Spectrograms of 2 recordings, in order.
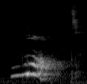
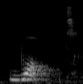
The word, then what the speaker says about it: what: think of time first what so the bit that's tricky in this word is that letter a that would usually make an a sound but in this word it makes an oh what also we've got that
